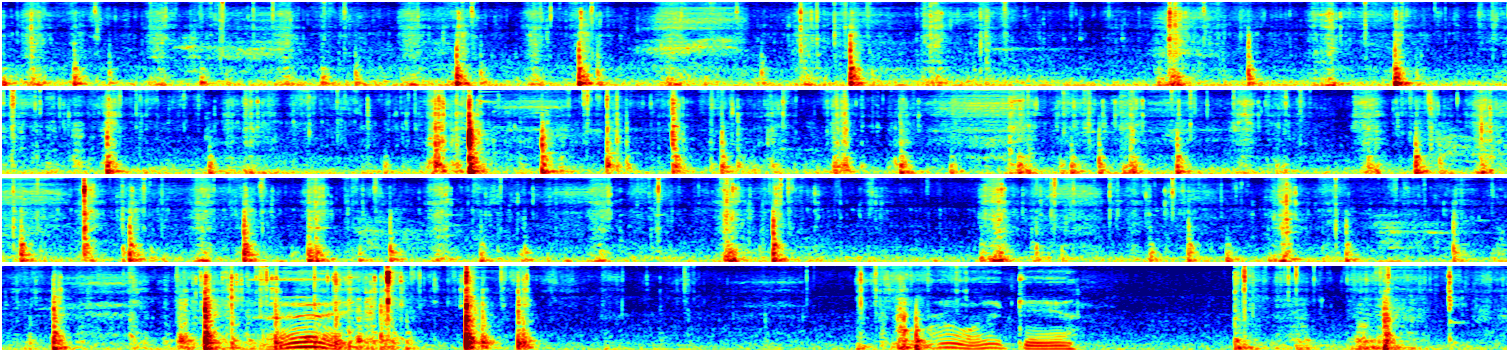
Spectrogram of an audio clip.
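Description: Manual hand-crank can opener cutting around the rim of a steel food can: a long run of small, uneven clicks as the crank is turned.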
